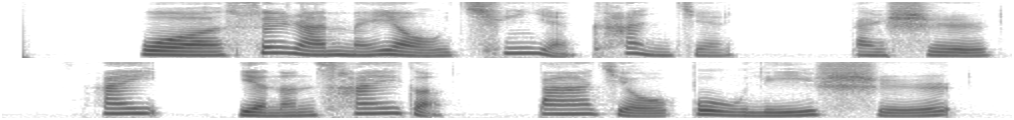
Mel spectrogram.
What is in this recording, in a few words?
denoised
